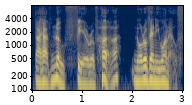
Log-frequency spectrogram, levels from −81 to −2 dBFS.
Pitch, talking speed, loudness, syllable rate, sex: 135 Hz, 220 wpm, -19 LUFS, 5.2 syllables/s, male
